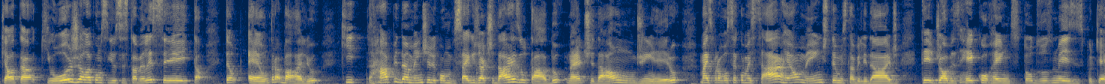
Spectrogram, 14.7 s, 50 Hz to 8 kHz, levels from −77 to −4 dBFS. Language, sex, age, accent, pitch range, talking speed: Portuguese, female, 20-39, Brazilian, 185-245 Hz, 185 wpm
